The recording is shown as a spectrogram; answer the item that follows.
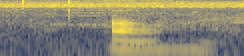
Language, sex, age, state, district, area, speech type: Santali, female, 45-60, Jharkhand, Seraikela Kharsawan, rural, spontaneous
